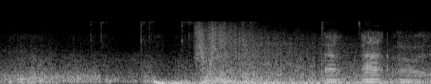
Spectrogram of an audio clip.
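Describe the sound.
A grenade explosion sound effect: a deep, booming blast bursts out after a low rumbling start and rolls on as a long, noisy roar; a voice briefly speaks over the tail end.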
